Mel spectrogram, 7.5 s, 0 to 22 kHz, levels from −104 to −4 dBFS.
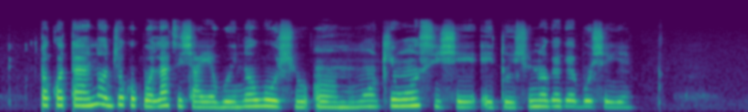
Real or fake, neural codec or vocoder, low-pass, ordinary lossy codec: real; none; none; none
